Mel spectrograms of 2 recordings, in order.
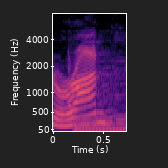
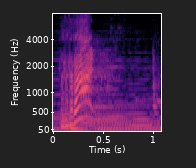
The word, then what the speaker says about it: Rahn: How you pronounce it? R-A-H-N, Ron. Ron!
